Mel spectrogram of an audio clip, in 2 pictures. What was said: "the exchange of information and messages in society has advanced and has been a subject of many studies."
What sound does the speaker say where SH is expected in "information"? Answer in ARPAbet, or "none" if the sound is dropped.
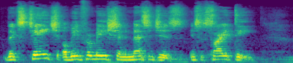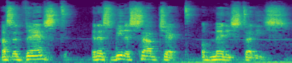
none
